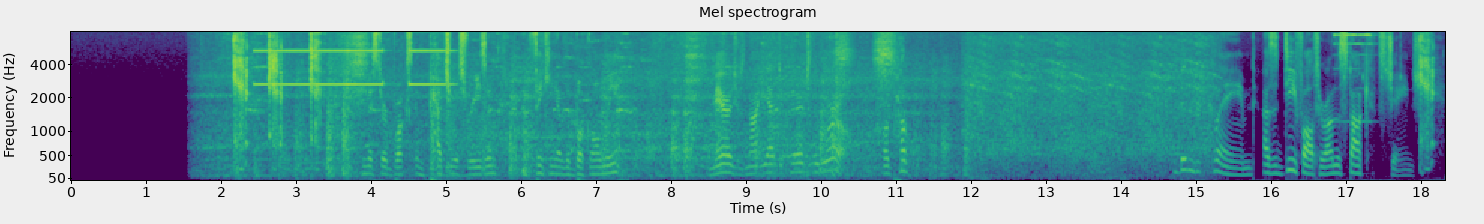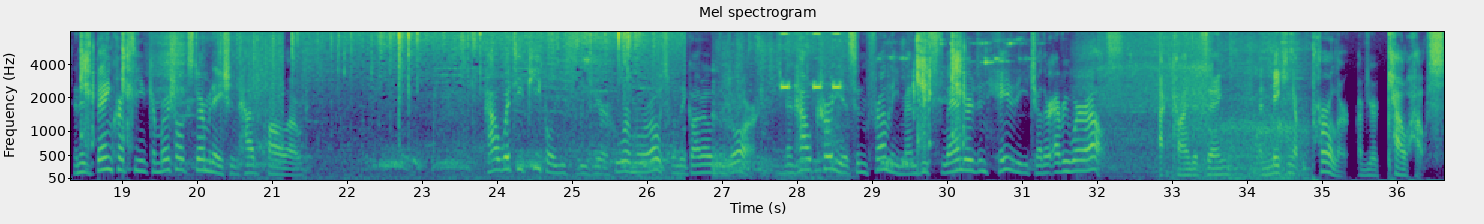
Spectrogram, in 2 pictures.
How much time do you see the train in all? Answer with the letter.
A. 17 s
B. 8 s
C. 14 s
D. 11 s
A.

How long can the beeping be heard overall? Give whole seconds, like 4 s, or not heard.
5 s.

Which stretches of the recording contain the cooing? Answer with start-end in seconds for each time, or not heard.
19.4-31.4.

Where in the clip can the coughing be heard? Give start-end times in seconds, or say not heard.
2.1-4.0, 17.9-19.9, 29.6-30.2.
